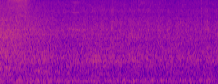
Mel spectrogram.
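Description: Steady background noise, a low rumble with hiss and no distinct events.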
